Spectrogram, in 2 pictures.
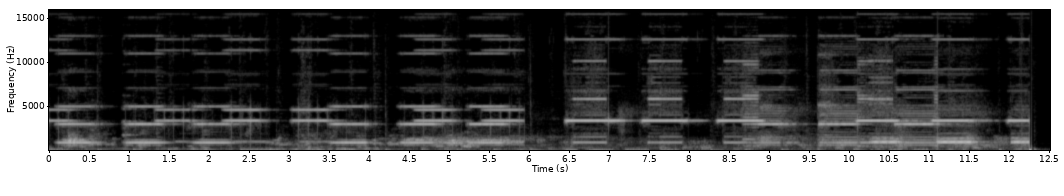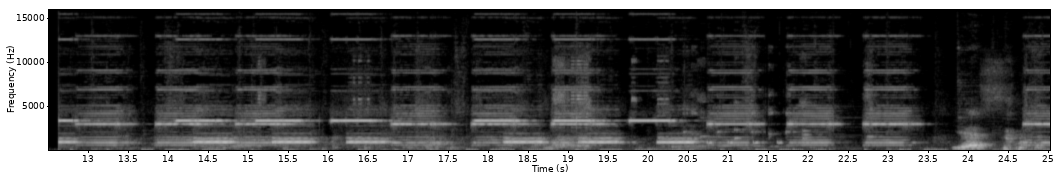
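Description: First Alert smoke and carbon monoxide detector sounding in short, high-pitched repeated beeps, with a second, lower-pitched alarm tone beeping along with it, set off by smoke from broiling in the oven. The sound cuts out for a moment about halfway through.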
